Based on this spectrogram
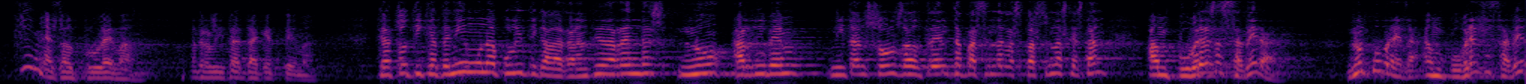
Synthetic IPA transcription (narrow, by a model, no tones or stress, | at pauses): kinezəlˠpɾuβlɛmə̰ | nreəlit̪at̪̚d̪əkɛt̪ːemə̰ | kət̪ot̪ikət̪ənimunəpulit̪̬ikəðəɣəɾənt̪iəðərend̪əznoəriβɛmnit̪ansɔlˠzəlˠt̪ɾɛnt̪əpəɾsend̪ələspəɾsonəskəst̪anəmpuβɾɛzðəsəβeɾə̰ | noəmpuβɾɛzəʔəmpuβɾɛzðəsəβeɾ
